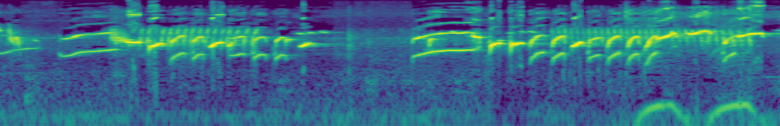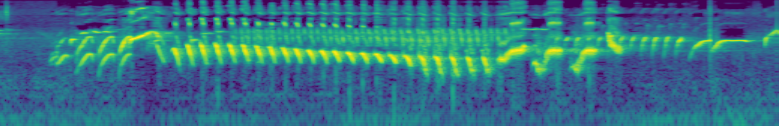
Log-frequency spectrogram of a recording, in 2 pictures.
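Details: Murai batu, the White-rumped shama, delivering varied phrases of quick slurred whistles, then a long, fast trill of repeated notes that drops steadily in pitch, then bright whistles again.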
